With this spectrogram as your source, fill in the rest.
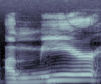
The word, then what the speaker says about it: Amryh: We have Amryh, a.k.a. in the mother effing building. And I pronounced that right, Amryh? What up? Yeah, you did. That was right.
